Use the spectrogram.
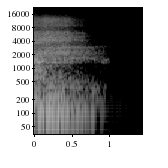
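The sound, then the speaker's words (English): A deep breath taken and let out as a soft, airy rush of breath. It is steady for about half a second, then fades away to near silence, with no talking. “Another deep breath.”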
